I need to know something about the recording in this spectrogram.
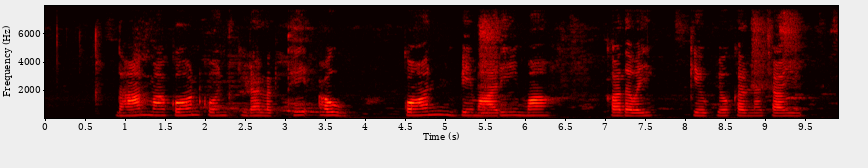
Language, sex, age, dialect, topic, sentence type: Chhattisgarhi, female, 25-30, Central, agriculture, question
